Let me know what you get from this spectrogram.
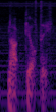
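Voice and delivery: breathy whisper, barely there; hushed verdict. Acted. The holy judge whispering the verdict to the sinner. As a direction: whisper it like a verdict you can't believe.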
